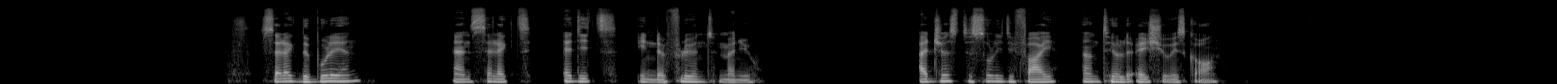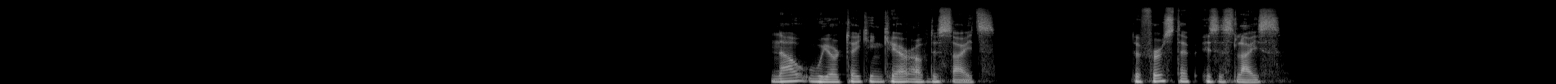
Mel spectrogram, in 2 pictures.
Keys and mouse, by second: 1.0 shift+middle drag, 3.0-3.5 middle drag, 3.9 click, 5.0 click, 5.4 click, 6.2 click, 7.5 alt+f, 20.7-22.4 middle drag, 23.6-24.0 shift+middle drag, 24.1-24.9 middle drag, 25.2-25.8 shift+middle drag, 26.1 click, 27.4 alt+f, 30.2-31.1 middle drag.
